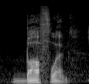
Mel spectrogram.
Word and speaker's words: Byfuglien: I can't spell that guy's name because it's B-E-A-U-G-H-L-I-Q-U-E-A, whatever. – Yeah. – But his name is pronounced Byfuglien.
